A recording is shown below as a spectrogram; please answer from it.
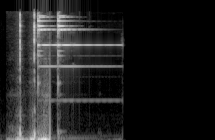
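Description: Subscribe-button sound effect: a few quick clicks, then a bright bell ding that rings for under a second and cuts off.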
